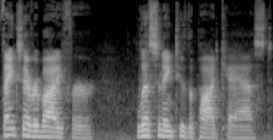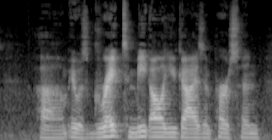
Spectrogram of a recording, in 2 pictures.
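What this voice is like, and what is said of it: Voice not fully recovered from illness. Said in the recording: “I was sick... my voice is not 100%”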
